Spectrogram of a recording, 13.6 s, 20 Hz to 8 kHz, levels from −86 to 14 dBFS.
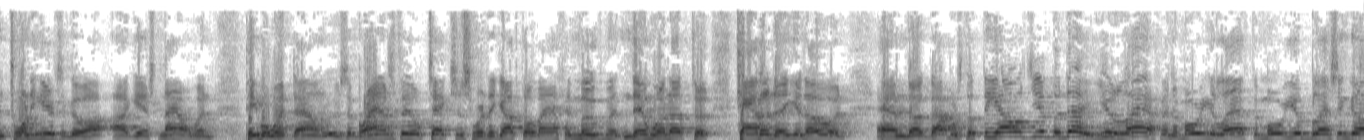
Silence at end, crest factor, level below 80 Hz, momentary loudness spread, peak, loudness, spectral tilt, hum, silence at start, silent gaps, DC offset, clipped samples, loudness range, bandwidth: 0 s; 10 dB; -54 dBFS; 5 LU; -2 dBFS; -14 LUFS; -6 dB/octave; none; 0 s; none; under 0.1%; under 0.1%; 1 LU; 7.6 kHz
